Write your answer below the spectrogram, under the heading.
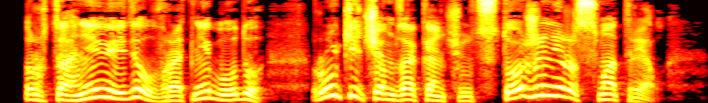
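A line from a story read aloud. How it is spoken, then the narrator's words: Offended speech. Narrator (Russian): обиженно проговорил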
